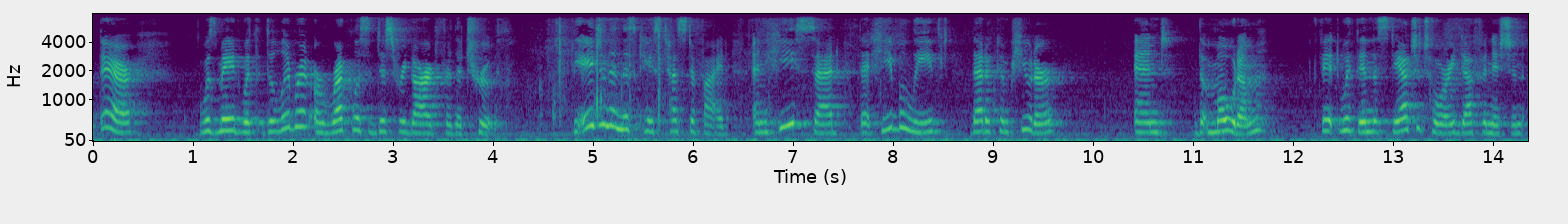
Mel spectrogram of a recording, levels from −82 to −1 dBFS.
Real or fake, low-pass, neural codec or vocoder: real; 7.2 kHz; none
